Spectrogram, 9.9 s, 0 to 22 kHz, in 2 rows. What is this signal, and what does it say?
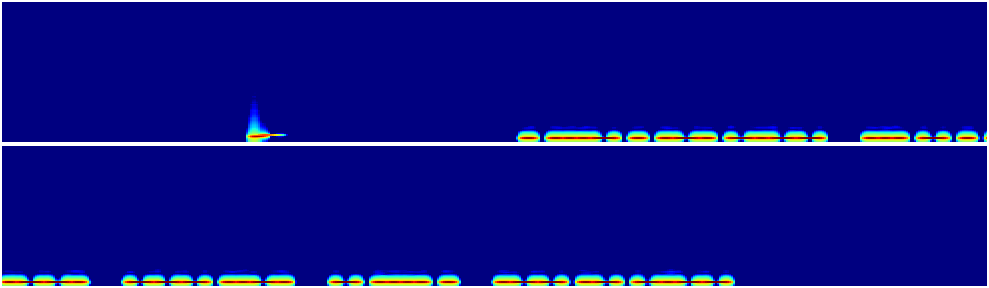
Morse code, heard as a keyed tone, about 34 wpm, 700 Hz. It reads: EVERY STEP OF THE WAY
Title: Sets of 5 Words Encore2 35wpm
